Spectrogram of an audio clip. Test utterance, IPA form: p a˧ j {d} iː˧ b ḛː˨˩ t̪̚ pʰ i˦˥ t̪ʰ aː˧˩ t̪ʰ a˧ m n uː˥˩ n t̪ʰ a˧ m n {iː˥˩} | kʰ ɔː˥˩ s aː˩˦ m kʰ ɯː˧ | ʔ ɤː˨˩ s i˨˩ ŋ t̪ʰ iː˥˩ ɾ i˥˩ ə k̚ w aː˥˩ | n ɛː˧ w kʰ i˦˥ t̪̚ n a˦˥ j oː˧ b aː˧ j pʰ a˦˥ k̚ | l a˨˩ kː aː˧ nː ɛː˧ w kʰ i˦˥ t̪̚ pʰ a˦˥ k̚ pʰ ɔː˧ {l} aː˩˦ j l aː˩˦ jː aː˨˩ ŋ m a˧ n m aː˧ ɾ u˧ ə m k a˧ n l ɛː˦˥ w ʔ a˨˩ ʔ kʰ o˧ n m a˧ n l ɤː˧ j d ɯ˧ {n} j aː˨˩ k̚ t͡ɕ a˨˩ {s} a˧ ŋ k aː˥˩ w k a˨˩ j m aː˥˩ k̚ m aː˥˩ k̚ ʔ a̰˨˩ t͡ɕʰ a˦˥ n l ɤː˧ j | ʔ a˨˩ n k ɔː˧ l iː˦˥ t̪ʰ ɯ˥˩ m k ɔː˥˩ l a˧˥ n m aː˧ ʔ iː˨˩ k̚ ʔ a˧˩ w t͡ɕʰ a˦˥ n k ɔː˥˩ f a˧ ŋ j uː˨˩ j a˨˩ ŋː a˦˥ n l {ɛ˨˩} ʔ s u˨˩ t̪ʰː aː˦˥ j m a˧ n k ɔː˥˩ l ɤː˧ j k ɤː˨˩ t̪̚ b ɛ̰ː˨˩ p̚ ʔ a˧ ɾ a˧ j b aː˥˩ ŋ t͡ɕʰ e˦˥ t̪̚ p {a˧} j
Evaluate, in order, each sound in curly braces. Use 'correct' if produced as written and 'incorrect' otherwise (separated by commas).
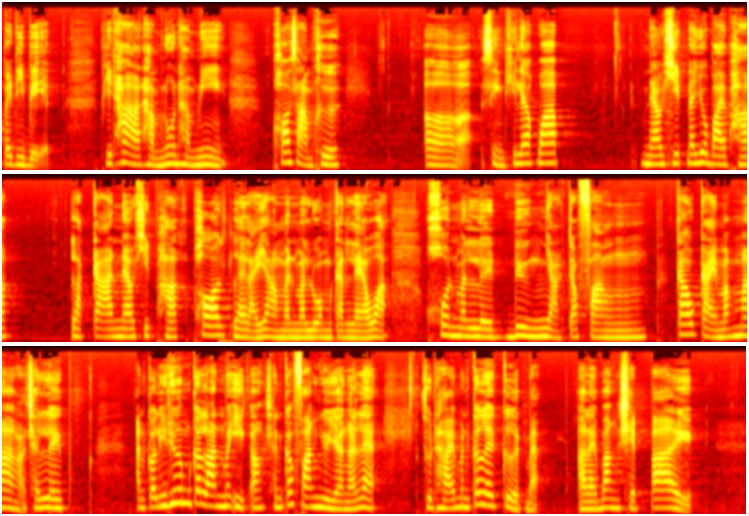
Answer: correct, correct, correct, incorrect, incorrect, correct, incorrect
